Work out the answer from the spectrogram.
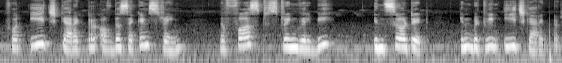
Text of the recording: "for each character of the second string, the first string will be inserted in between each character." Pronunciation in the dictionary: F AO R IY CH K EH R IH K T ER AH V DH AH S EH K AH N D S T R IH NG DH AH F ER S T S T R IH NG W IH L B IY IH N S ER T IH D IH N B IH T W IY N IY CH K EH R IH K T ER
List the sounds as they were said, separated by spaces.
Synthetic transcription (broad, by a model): F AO R IY CH K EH R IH K T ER AH V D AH S EH K AH N D S T R IH NG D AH F ER S T S T R IH NG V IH L B IY IH N S ER T IH D IH N B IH T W IY N IY CH K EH R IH K T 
